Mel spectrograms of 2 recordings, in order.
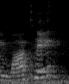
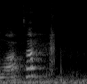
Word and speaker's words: latae: then you end with the tensor fasciae latae or latte it's how a lot of people say so that you get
